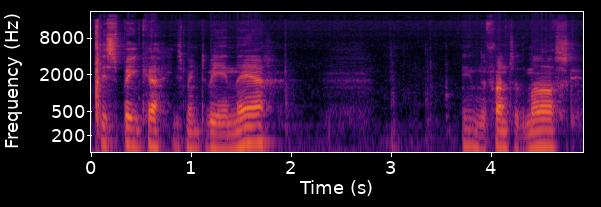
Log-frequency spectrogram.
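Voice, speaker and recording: A man with a medium-pitched voice takes his time delivering a relaxed, plain-spoken and grumbling product review to camera. He's in a small enclosed room, picked up by a distant camera microphone that gives a roomy sound with faint noise.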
